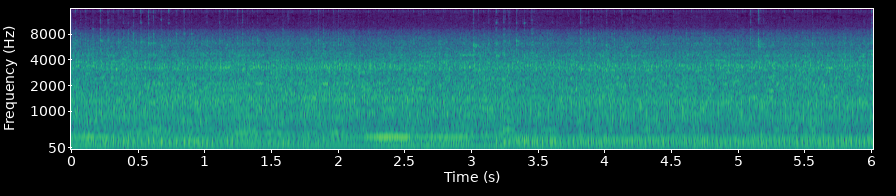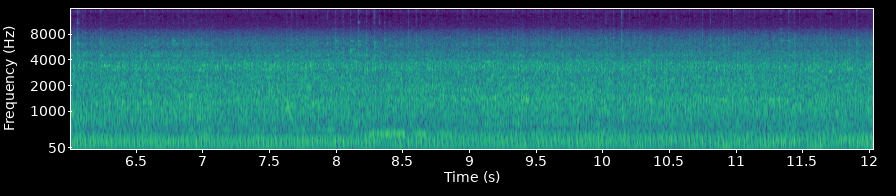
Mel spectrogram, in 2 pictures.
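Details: 1986 Toro 21-inch commercial mower with Suzuki two-stroke engine, apparently unrun for years, revived: crisp, even two-stroke buzz holding steady speed without surging or stalling; normal running.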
